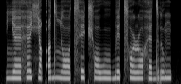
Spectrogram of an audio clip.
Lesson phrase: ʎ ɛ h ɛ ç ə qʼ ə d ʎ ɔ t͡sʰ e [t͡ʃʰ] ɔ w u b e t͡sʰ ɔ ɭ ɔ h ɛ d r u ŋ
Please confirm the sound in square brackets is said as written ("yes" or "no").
yes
